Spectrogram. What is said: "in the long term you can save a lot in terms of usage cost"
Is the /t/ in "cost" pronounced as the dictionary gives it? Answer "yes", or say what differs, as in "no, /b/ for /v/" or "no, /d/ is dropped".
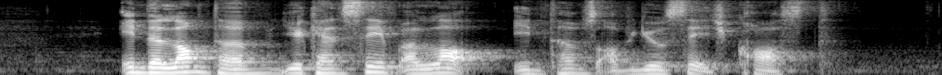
yes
